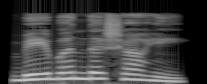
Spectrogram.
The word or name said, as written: ಬೇಬಂದಶಾಹಿ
